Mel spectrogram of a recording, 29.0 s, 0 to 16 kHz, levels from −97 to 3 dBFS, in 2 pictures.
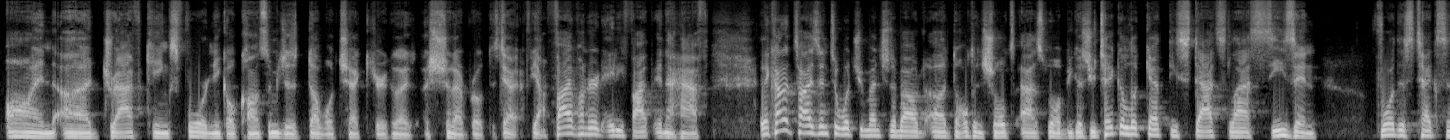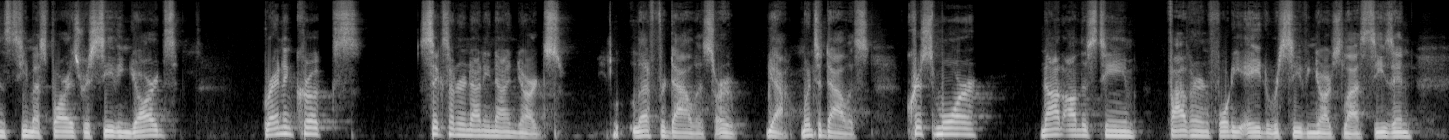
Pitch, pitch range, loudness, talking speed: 115 Hz, 100-135 Hz, -22 LUFS, 170 wpm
